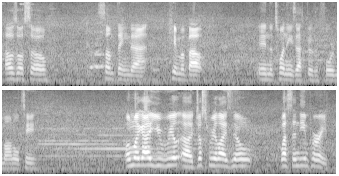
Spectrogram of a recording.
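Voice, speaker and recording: A man with a fairly high voice talks through a mask, so he sounds a little muffled. He guides a live walking tour in a chatty, polite way, replying to viewers as he goes. Light street noise and traffic sit behind him outdoors. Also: normal speed, pauses often. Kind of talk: casual live commentary, answering viewer comments. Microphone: clip-on mic worn on the body. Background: street ambience, passing vehicles.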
